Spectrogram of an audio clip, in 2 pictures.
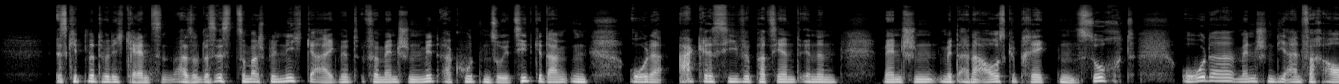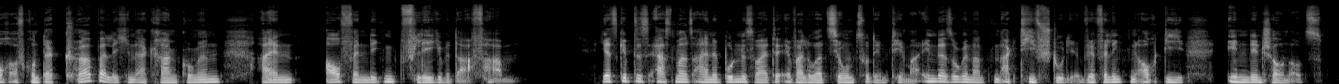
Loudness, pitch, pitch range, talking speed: -20 LUFS, 115 Hz, 110-125 Hz, 130 wpm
